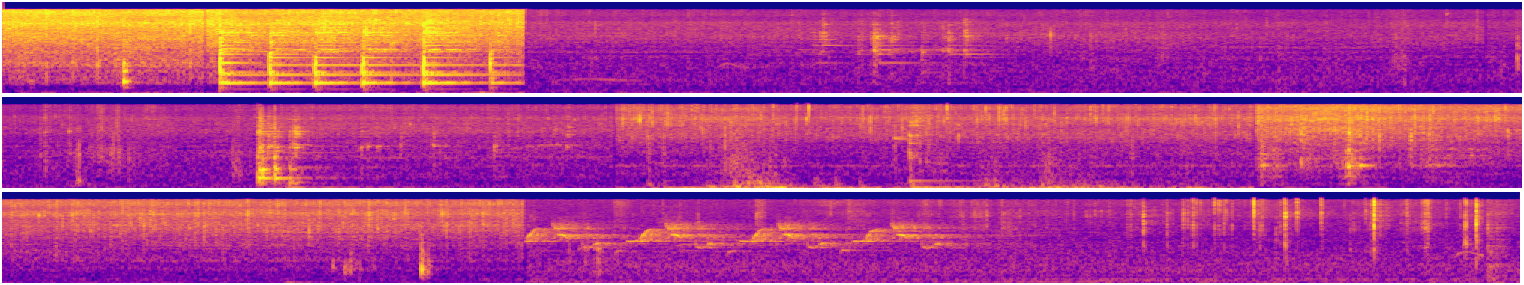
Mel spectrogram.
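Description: Ground beef sizzling and frying in a pan as it is stirred. The sound cuts off suddenly about two seconds in, leaving faint scattered knocks and clicks and a brief low rumble around the middle.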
